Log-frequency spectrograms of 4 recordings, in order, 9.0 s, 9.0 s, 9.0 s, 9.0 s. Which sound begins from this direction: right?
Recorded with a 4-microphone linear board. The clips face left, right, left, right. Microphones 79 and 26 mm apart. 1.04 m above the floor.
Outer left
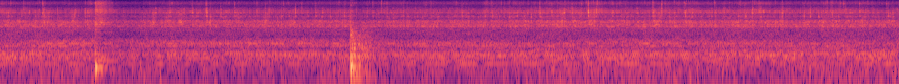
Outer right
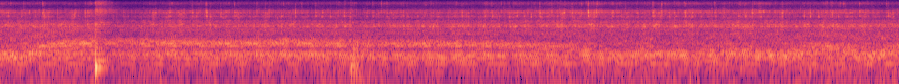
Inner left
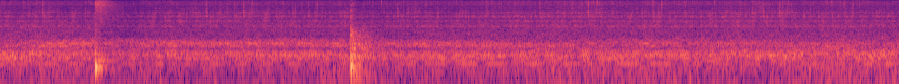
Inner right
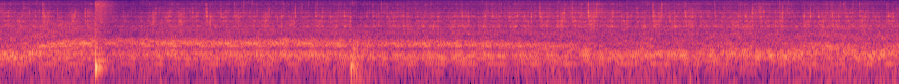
A snare drum, at 1.0 s.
